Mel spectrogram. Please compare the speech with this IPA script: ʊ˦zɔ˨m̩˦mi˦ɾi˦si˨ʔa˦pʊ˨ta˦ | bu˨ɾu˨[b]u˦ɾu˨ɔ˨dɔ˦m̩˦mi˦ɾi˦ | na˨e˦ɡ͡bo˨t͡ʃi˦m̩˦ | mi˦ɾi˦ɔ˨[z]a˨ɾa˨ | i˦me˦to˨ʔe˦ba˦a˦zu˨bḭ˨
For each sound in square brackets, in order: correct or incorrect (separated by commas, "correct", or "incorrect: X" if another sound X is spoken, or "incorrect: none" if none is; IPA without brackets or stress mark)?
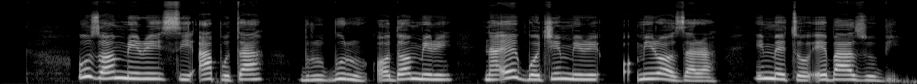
incorrect: ɡ͡b, correct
